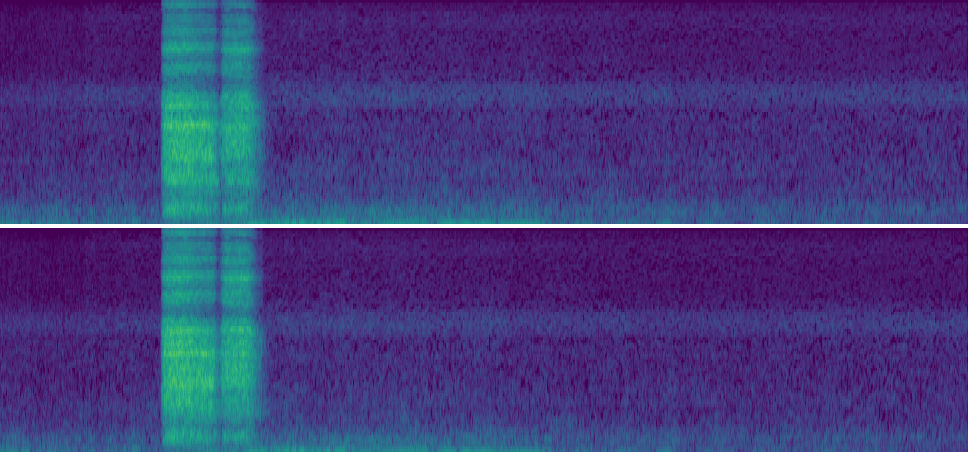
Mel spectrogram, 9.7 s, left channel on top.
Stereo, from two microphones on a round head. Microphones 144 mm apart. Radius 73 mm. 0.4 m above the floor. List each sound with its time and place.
1.6 s breathing: 30° right (ahead or behind), 1.3 m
